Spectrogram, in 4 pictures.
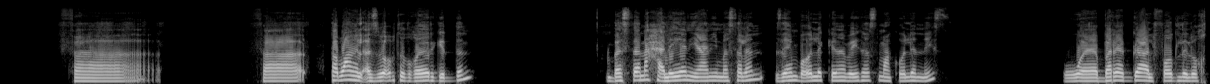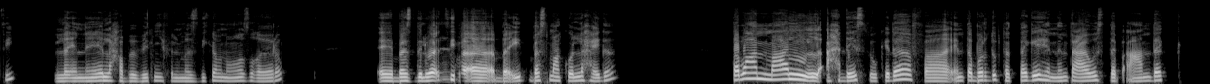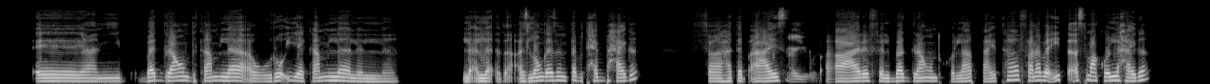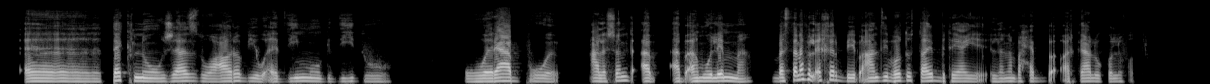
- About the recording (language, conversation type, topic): Arabic, podcast, مين اللي كان بيشغّل الموسيقى في بيتكم وإنت صغير؟
- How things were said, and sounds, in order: in English: "background"; unintelligible speech; in English: "as long as"; distorted speech; in English: "الbackground"; in English: "الtype"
